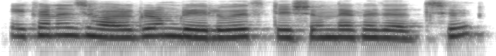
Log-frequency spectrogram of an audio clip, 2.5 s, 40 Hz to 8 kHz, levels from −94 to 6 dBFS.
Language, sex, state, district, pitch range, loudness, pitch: Bengali, female, West Bengal, Jhargram, 235-270 Hz, -18 LUFS, 245 Hz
